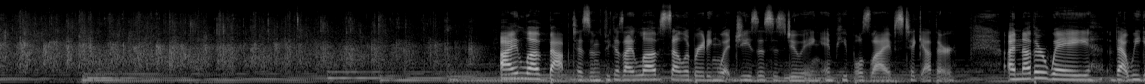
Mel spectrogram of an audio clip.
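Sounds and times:
crowd applause: 0.0 - 5.0
sustained keyboard chords: 0.0 - 11.4
speech: 5.0 - 11.4.

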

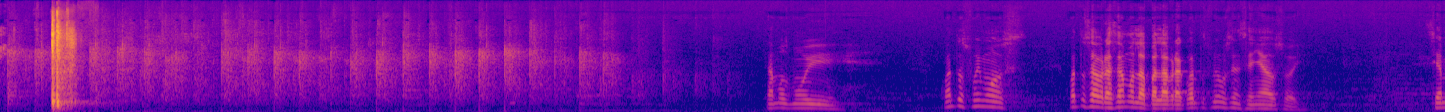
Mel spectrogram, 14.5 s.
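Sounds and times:
audience clapping: 0.0 - 6.8
speech: 7.7 - 8.5, 9.4 - 13.1.

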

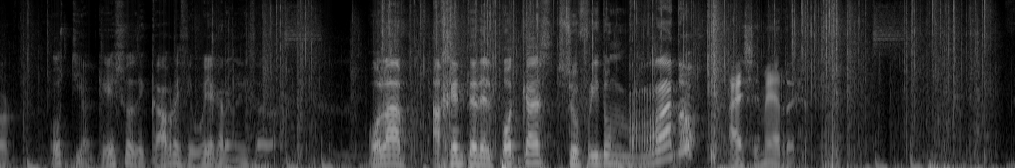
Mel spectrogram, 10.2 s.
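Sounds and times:
speech: 0.0 - 3.0, 3.7 - 8.1
bag of potato chips being opened: 1.8 - 10.1.

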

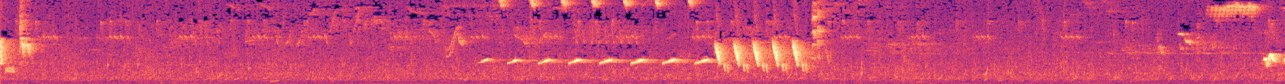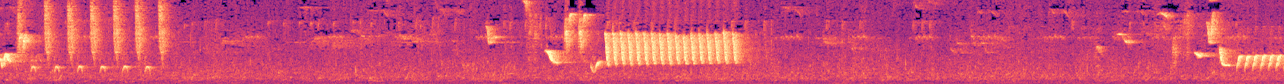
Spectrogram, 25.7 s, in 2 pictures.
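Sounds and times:
nightingale song: 0.0 - 0.4, 4.4 - 8.3, 11.5 - 14.6, 17.7 - 20.4, 23.5 - 25.6.

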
